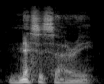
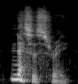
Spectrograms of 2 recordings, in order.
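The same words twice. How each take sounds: First: All syllables are pronounced. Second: One syllable is left out.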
